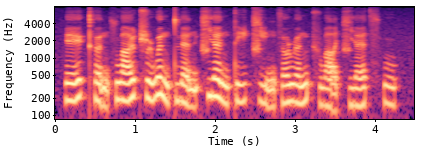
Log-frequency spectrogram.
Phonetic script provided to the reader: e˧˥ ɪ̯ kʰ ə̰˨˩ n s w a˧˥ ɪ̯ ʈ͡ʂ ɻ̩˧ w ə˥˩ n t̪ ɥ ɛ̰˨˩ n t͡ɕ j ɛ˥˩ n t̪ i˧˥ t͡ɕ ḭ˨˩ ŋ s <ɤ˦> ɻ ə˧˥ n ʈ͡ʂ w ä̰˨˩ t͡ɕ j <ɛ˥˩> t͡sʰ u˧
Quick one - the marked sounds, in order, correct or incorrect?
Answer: correct, incorrect: ɛ˧˥

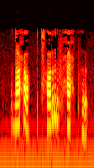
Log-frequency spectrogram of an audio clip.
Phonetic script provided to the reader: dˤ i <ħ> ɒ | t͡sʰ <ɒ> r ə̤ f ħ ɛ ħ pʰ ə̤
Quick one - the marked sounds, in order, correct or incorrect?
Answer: correct, correct

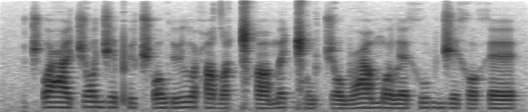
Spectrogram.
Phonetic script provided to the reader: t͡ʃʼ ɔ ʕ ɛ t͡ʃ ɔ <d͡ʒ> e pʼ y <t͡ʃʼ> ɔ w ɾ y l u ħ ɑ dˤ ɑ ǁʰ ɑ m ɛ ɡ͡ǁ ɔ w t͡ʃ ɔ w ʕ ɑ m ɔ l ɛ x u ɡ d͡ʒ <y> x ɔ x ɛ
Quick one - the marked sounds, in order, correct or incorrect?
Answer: correct, correct, incorrect: e

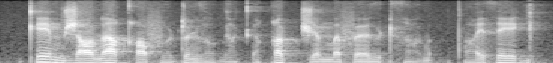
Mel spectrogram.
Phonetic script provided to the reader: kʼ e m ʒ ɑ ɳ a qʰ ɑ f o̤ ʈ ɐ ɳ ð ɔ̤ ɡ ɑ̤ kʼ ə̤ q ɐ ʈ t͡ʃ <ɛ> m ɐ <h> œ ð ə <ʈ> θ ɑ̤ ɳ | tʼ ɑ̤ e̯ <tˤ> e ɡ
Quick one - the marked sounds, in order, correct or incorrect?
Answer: incorrect: œ, incorrect: f, correct, incorrect: θ

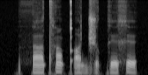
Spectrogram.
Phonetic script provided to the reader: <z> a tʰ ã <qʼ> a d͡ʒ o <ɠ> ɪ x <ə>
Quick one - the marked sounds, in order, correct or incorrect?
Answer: incorrect: θ, correct, incorrect: k, incorrect: ɪ

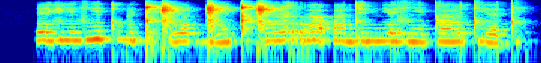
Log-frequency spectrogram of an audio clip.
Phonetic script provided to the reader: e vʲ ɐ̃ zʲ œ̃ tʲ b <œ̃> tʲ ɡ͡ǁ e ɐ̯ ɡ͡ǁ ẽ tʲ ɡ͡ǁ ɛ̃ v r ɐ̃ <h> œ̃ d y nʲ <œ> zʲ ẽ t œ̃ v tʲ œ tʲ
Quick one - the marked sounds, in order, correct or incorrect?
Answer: correct, incorrect: ʔ, correct

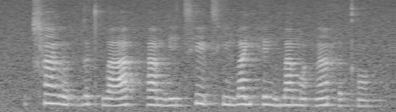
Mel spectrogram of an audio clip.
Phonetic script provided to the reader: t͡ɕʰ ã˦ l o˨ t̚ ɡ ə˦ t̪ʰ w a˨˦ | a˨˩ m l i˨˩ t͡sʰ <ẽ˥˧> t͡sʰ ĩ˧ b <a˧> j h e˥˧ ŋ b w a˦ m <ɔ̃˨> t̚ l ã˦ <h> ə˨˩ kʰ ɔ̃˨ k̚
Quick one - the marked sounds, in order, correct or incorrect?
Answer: correct, incorrect: a˥˧, correct, correct

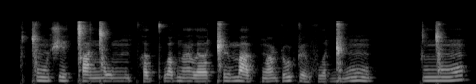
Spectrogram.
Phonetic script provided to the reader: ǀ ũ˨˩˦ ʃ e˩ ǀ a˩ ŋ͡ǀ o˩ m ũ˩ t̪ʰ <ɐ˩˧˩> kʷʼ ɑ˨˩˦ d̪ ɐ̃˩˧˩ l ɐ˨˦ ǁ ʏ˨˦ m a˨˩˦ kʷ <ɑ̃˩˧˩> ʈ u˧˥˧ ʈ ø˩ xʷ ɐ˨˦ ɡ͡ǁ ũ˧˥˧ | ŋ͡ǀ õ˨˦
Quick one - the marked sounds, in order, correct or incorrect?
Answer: incorrect: ɐ˩, correct

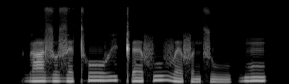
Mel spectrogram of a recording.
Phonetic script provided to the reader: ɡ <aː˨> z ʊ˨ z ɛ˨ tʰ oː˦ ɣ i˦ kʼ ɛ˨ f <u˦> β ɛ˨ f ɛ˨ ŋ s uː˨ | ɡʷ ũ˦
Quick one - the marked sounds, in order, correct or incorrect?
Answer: correct, correct

